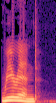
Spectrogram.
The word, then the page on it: rear-end: American English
